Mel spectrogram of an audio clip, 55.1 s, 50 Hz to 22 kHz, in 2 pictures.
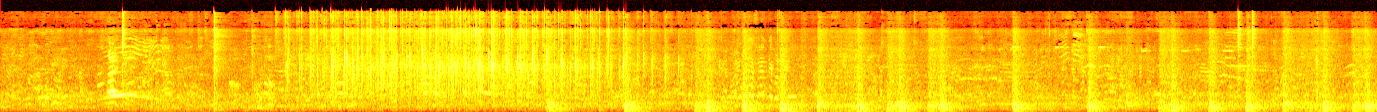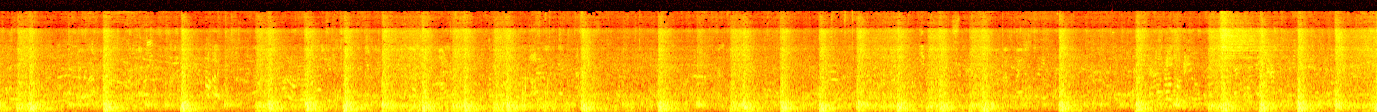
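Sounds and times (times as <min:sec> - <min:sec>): crowd murmur: 0:00.0 - 0:55.0.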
